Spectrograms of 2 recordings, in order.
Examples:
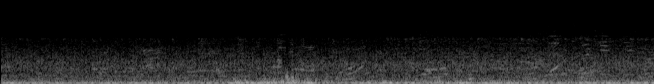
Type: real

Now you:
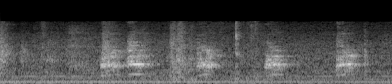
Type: real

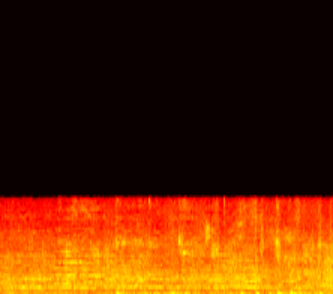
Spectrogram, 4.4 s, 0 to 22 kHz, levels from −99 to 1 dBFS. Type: fake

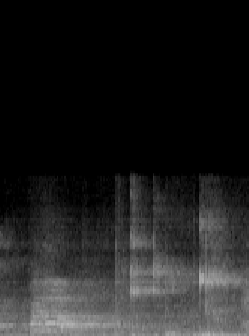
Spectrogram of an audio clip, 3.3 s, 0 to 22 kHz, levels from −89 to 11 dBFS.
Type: fake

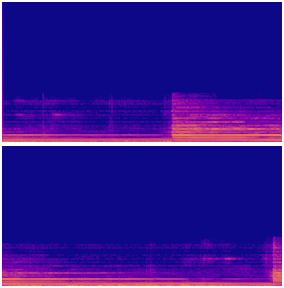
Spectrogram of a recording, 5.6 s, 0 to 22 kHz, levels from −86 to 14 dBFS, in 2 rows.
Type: fake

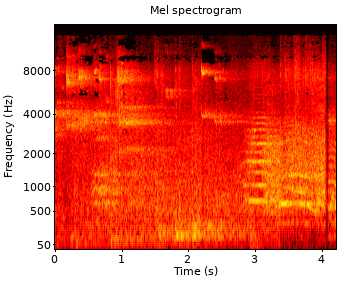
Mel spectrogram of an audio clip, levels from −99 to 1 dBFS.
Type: real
